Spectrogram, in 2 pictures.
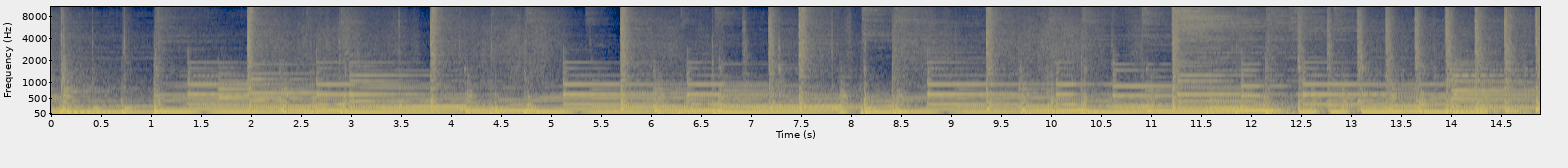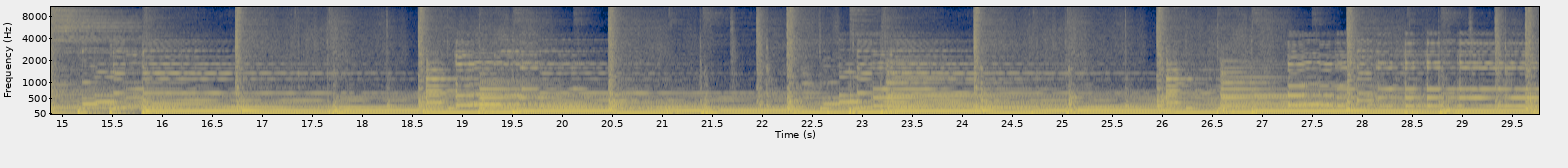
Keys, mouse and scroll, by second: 3.3 Tab, 3.8-4.2 scroll up 1, 4.2 click, 4.7 ctrl+KP_Add, 4.8 ctrl+KP_Add, 4.9 ctrl+KP_Add, 5.4-5.8 scroll down 3, 5.8 click, 6.3 click, 6.8 Tab, 8.7-9.1 scroll up 1, 9.1 shift+middle click, 9.8 Tab, 10.9 KP_1, 11.4 scroll up 3, 11.8 shift+z, 12.2 click, 13.1 shift+z, 13.2 scroll down 3, 13.7-15.8 scroll up 4, 16.2-17.7 drag, 19.9 click, 20.4 shift+z, 20.6-21.4 scroll down 4, 20.9 shift+z, 21.4 Tab, 21.7 click, 22.2-23.3 scroll up 8, 23.3 click, 23.5 Tab, 23.8 scroll down 8, 24.5-25.0 scroll up 8, 25.6 click, 26.1 ctrl+KP_Add, 27.0 middle click, 27.8 click, 28.4 shift+click, 28.7 shift+click, 28.9 shift+click, 29.2 middle click.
